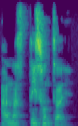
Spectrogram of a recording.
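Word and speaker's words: ἀναστήσονται: Esta palabra en griego se llama, se la pronuncia anasisontai.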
